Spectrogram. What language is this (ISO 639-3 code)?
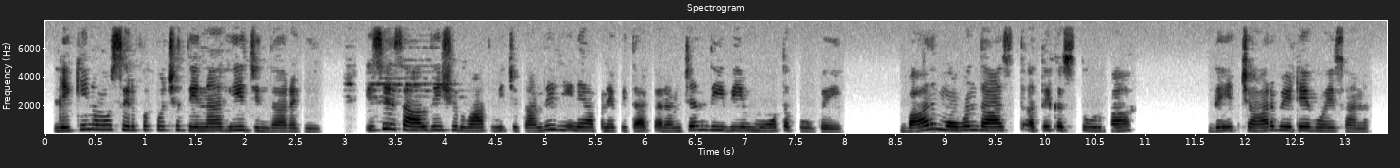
pan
